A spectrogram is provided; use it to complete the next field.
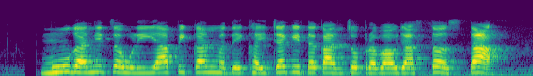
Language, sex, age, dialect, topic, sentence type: Marathi, female, 18-24, Southern Konkan, agriculture, question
